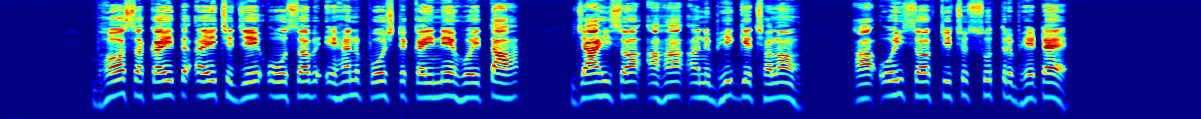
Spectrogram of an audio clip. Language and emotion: Maithili, neutral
